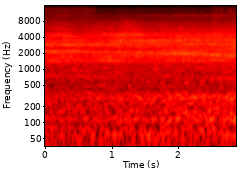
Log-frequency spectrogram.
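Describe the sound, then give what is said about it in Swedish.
Loud engines of a plane standing at an airport drone steadily throughout, a dense, continuous roar with heavy low rumble and broad hiss, unbroken for the whole few seconds, with no voices. “Man och hustru försöker överrösta de högljudda motorerna och lite på sidan om står flygkaptenen och undrar om han borde ingripa.”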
